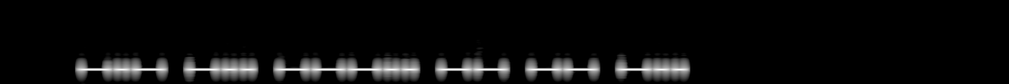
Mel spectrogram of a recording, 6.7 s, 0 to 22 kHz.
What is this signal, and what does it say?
Morse code, heard as a keyed tone, about 20 wpm, 700 Hz. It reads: KD8MMD
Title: USA Call Signs - 6 Characters - Repeated 3x - 20wpm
